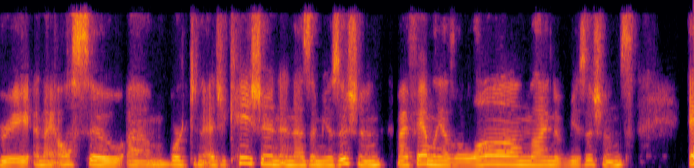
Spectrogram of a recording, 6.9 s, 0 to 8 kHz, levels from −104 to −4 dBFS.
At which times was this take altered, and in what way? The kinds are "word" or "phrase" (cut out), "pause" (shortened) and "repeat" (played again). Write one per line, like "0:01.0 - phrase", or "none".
0:03.9 - pause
